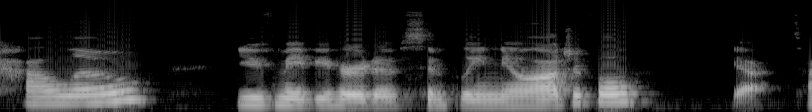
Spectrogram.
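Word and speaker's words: Simply Nailogical: If you guys like Holo, you've maybe heard of Simply Neological.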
